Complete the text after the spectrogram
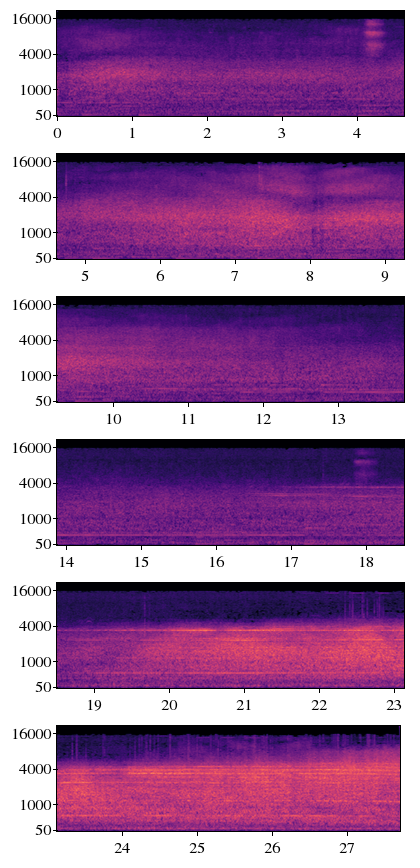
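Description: A jet airliner's engines roar steadily, growing louder as it passes low overhead.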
